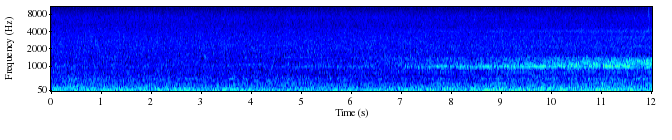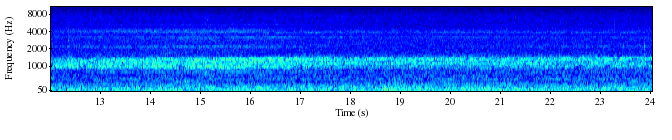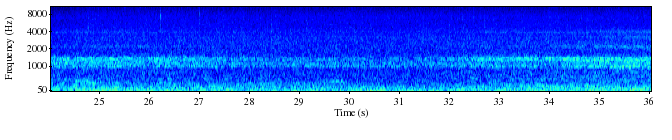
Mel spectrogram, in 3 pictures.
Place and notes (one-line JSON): {"title": "Hradní, Ostrava-Slezská Ostrava, Czechia - Proluky - Cesta tam a zase zpátky", "date": "2022-04-11 13:04:00", "description": "zvuková krajina z okolí hradu", "latitude": "49.83", "longitude": "18.30", "altitude": "214", "timezone": "Europe/Prague"}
